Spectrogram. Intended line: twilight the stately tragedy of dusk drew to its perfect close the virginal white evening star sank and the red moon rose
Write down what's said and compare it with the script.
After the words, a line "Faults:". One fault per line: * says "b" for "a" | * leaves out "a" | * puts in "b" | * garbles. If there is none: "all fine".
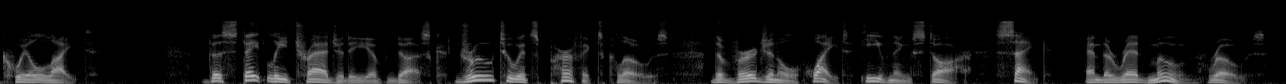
quill light the stately tragedy of dusk drew to its perfect close the virginal white evening star sank and the red moon rose
Faults:
* says "quill light" for "twilight"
